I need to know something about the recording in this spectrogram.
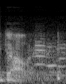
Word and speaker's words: Dollar: was Buzz I didn't it's dollar Johnny dollar dollar huh yeah rhymes with collar I always like to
